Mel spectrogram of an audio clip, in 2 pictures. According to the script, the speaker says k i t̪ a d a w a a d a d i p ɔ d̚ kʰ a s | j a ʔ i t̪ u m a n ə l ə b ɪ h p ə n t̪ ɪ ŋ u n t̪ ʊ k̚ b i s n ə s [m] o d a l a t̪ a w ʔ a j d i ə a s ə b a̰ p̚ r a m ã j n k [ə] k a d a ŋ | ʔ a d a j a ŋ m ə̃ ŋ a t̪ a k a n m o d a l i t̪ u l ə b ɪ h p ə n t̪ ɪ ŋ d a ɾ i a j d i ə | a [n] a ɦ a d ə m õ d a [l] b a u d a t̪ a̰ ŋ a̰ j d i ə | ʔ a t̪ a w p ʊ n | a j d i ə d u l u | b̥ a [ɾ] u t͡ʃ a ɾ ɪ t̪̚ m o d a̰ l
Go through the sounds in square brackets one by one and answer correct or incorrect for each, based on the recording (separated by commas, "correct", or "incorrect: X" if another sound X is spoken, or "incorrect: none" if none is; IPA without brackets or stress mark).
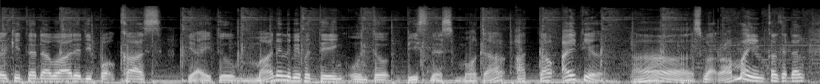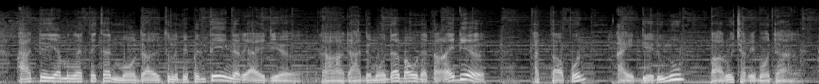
correct, incorrect: a, incorrect: d, correct, correct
